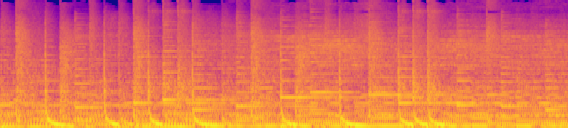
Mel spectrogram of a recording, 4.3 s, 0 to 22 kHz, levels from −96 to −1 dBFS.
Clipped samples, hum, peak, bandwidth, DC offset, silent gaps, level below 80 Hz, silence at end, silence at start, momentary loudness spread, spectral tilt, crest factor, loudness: under 0.1%; none; 0 dBFS; over 20 kHz; under 0.1%; none; -16 dBFS; 0 s; 0 s; 3 LU; -4.5 dB/octave; 10 dB; -12 LUFS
